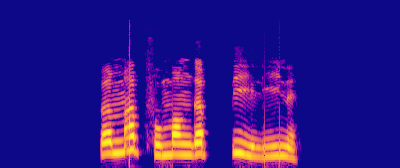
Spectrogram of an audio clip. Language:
Ngomba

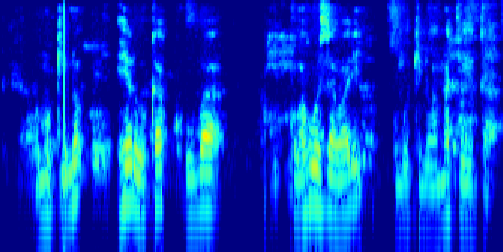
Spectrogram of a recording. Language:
Kinyarwanda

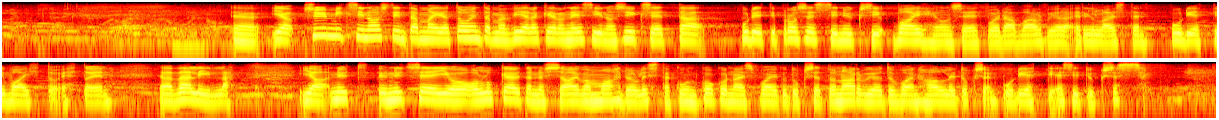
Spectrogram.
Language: Finnish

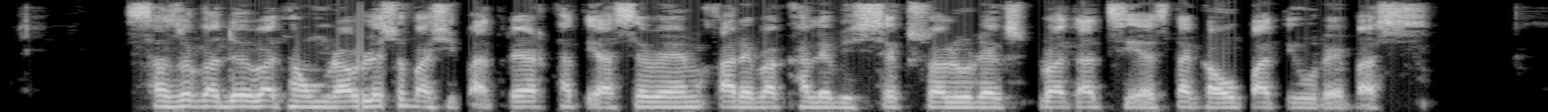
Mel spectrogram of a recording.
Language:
Georgian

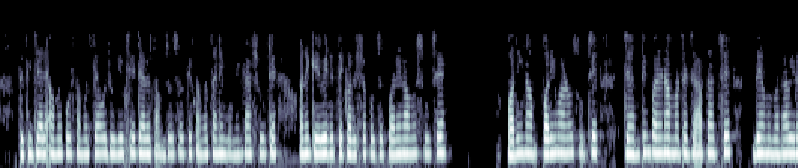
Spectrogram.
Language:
Gujarati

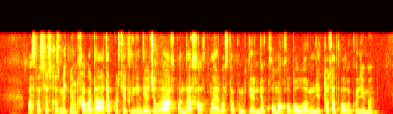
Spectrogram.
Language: Kazakh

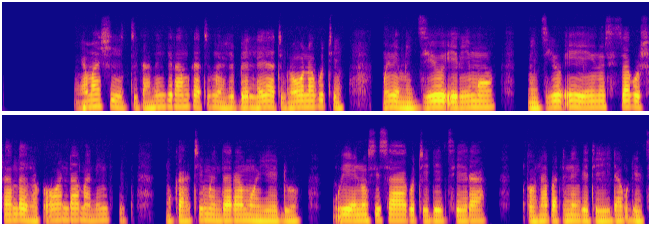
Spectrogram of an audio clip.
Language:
Ndau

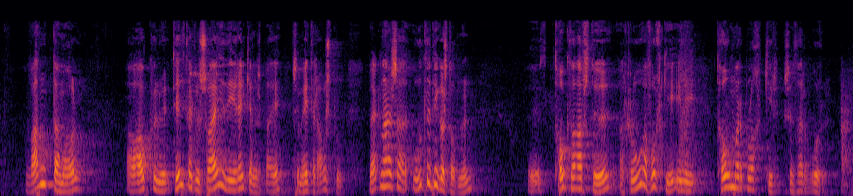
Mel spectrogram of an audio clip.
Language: Icelandic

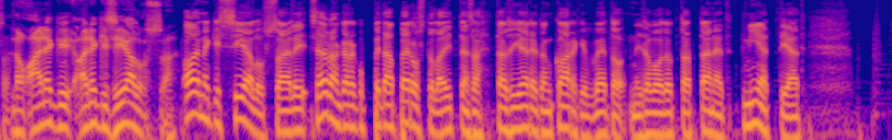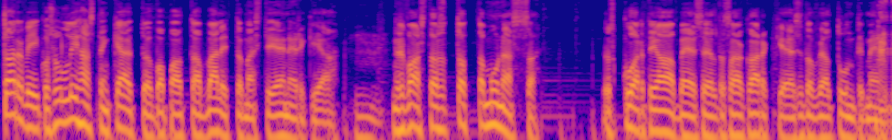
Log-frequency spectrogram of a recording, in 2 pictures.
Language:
Finnish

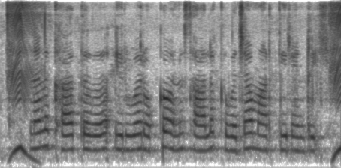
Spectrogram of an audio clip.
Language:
Kannada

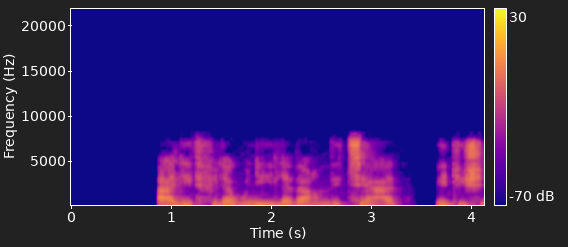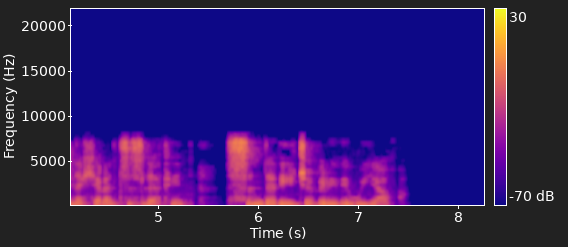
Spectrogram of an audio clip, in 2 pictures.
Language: Kabyle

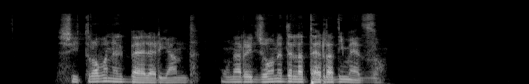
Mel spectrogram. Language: Italian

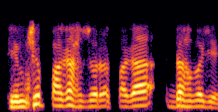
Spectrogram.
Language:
Kashmiri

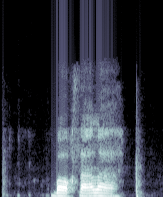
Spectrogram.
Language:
Thai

